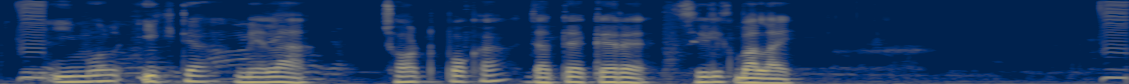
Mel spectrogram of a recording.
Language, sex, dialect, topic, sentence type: Bengali, male, Jharkhandi, agriculture, statement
